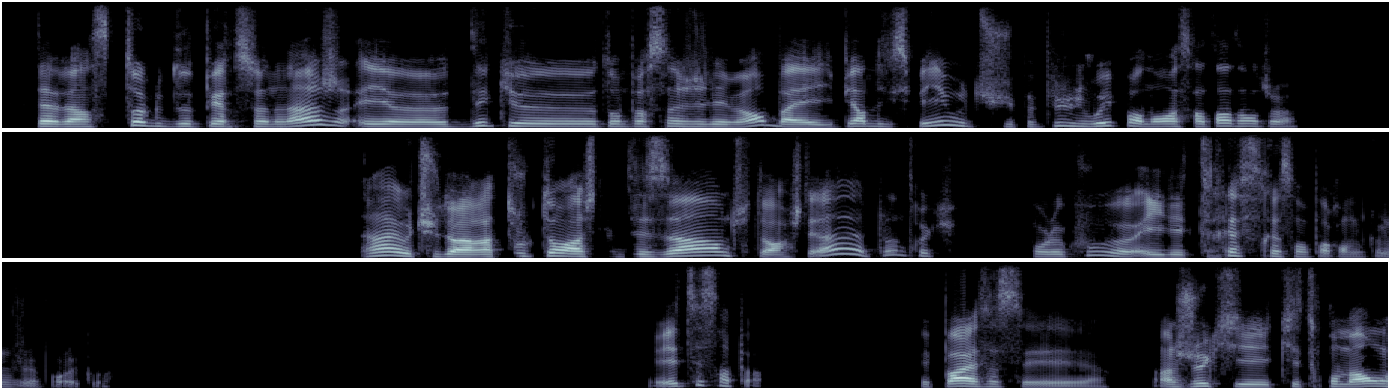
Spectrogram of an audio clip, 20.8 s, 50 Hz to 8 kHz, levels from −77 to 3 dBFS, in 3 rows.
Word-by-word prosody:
tu - - +3
avais 155 -1 +5
un 155 0 +3
stock 215 +3 0
de 170 +1 -4
personnages 160 - +1
et 160 - -1
heu, 145 -1 0
dès 170 +9 -7
que 170 -4 -2
ton 165 0 -4
personnage 165 0 -4
il 155 -1 -5
est 150 - -1
mort, 145 - +1
bah, 145 -10 +3
il 140 -1 -5
perd 170 0 +1
de - - -11
l'XP 155 - -6
ou 215 - -7
tu 150 -3 -12
peux 145 - -16
plus 205 +9 -10
le 180 - -7
jouer 185 +4 -1
pendant 165 -5 0
un - - -1
certain 160 +3 -1
temps. 175 -1 -3
Tu 160 - -8
vois? - - -10 2.2
Ah 220 +5 +4
ouais, 190 - +2
tu 160 - -2
dois 145 -2 +9
ra 145 +1 +5
tout 185 - -8
le - - -12
temps 195 -1 +5
racheter 160 -2 +4
des 150 +1 -4
armes. 220 +4 +6
Tu - - -11
dois 135 - 0
racheter 135 - -6
ah 315 0 0
ouais, 275 - -4
plein - - -12
de 260 - -18
trucs 185 -5 -14 0.3
pour 155 - -7
le 150 - -5
coup, 225 +4 -9
heu, - - -1
et - - +2
il 140 - -4
est 140 - -7
très 215 - -2
stressant 160 -4 -6
par 145 - -7
contre 75 -1 -12
comme 75 -1 -16
jeu - - -16
pour - - -16
le - - -14
coup. - - -25 2.7
Il - - -3
était - - -4
sympa, - - -8 0.8
mais 145 - -12
pareil 170 +2 +8
ça 155 - -8
c'est 70 - -7 0.4
un - - -1
jeu 165 +5 -1
qui 155 -3 -5
est 145 -1 -2
qui - - -8
est - - -12
trop 165 - -6
marrant 160 +3 +5
160 Hz, 235 wpm, -24 LUFS, 150-180 Hz, 2.7 s, dois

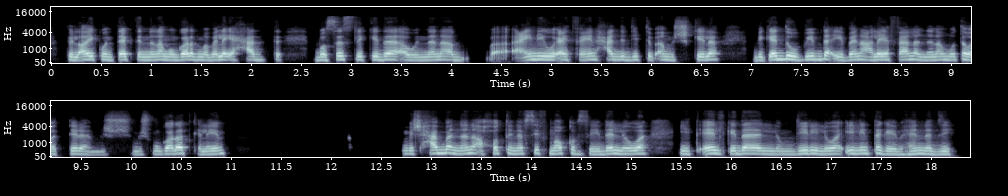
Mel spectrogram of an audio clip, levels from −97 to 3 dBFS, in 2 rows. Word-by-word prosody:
في 185 - 0
الeye 195 +2 +3
contact 185 +2 +3
إن 175 -1 0
أنا 190 +2 +1
مجرد 190 +2 +4
ما 180 -1 -1
بالاقي 185 +3 +3
حد 185 -2 -2 0.5
باصص 190 +4 0
لي 190 - +1
كده، 195 +1 +2
أو 170 -2 0
إن 165 +1 -4
أنا 185 +1 -1
ب 170 - -7 0.3
عيني 350 - -1
وقعِت 195 -1 +2
في - - -4
عين 195 +2 -2
حد 190 0 -1
دي 185 +1 -5
بتبقى 190 0 -4
مشكلة، 185 +3 -1 0.4
بجد 195 +6 +4
وبيبدأ 195 -1 +3
يبان 180 +3 0
عليّا 190 +1 +3
فعلًا 195 +1 -1
إن 170 -2 -4
أنا 185 +2 -2
متوترة، 185 -2 0
مش 150 +2 -14
مش 160 +1 -13
مجرد 185 +4 +5
كلام. 170 +4 -3 1.8
مش 190 0 -5
حابة 215 +3 +2
إن 190 -4 -2
أنا 215 +3 0
أحط 195 +1 -3
نفسي 190 +2 -3
في 200 -1 -9
موقف 195 +2 -1
زي 160 -1 -6
ده، 185 +3 +2
اللي 190 -1 +1
هو 195 +2 +2 0.3
يتقال 190 +3 0
كده 190 +1 +3
لمديري 170 +2 -2
اللي 175 -1 -2
هو 180 - +4
إيه 185 +2 -2
اللي 195 0 -1
أنت 195 +1 -2
جايبها 170 -2 -2
لنا 185 -1 0
دي، 160 -1 -5
185 Hz, 190 wpm, -23 LUFS, 175-195 Hz, 1.8 s, مجرد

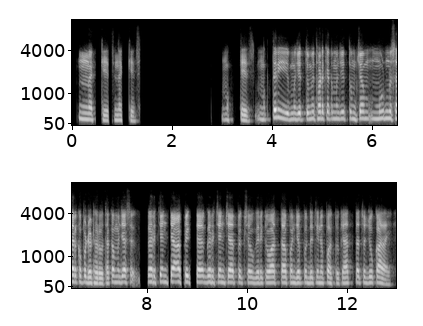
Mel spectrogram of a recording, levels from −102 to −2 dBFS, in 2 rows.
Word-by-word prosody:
नक्कीच, 180 -5 -2
नक्कीच. 155 -3 -7 1.7
मग 175 -2 -10 0.2
तेच. 155 -3 -1
मग 185 -1 -9
तरी, 235 -5 +4
म्हणजे 190 +1 0
तुम्ही 200 +2 -1
थोडक्यात 210 -1 0
म्हणजे 210 0 -3
तुमच्या 215 0 0
म 215 - -5 0.2
मूडनुसार 220 0 +3
कपडे 195 -3 +1
ठरवता 165 -1 0
का? 200 +5 0
म्हणजे 190 0 -1
असं 195 0 +1 0.3
घरच्यांच्या 205 0 +2
अपेक्षा 200 -1 +3
घरच्यांच्या 190 0 +2
अपेक्षा 185 -1 -2
वगैरे 170 0 -2
किंवा 180 +1 +2
आत्ता 180 0 0
आपण 180 0 0
ज्या 175 +1 +2
पद्धतीनं 175 0 -2
पाहतो 165 -2 -1
की 175 - -2
आत्ताचा 170 +2 -2
जो 180 +1 -2
काळ 175 -3 +4
आहे, 135 -3 -3
185 Hz, 155 wpm, -24 LUFS, 170-200 Hz, 1.7 s, तरी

